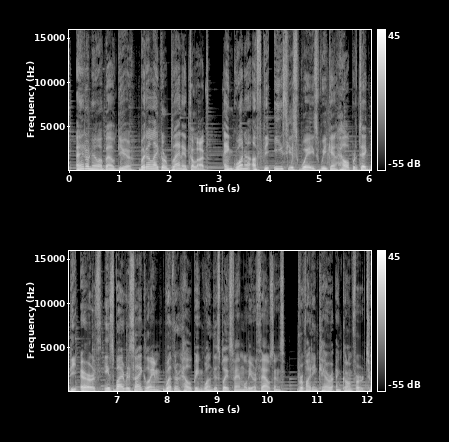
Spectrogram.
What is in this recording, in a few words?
English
